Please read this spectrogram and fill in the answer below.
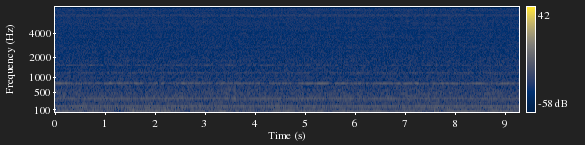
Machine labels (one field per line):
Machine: fan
